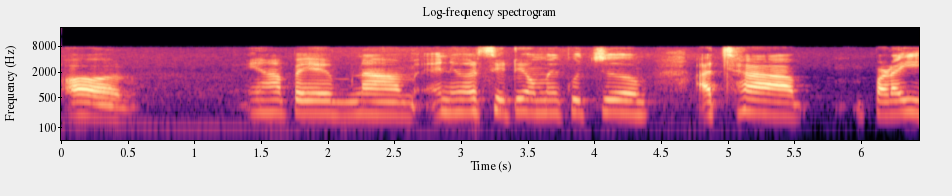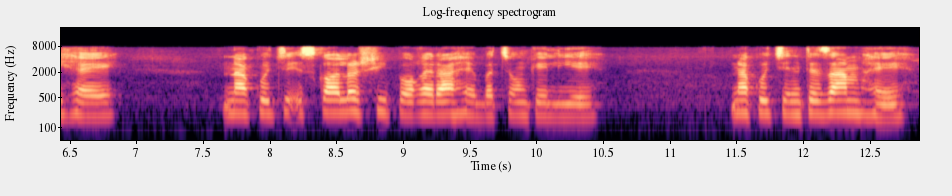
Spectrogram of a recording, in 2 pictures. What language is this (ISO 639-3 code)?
urd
